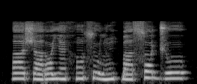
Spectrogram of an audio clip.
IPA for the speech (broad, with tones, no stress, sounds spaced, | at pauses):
a˧ ʃ a˨ ɾ ɔ˧ j ɛ̃˧ h ɔ̃˦ s u˦˨ l ũ˨˦ k͡p a˧ s ɔ˦ d͡ʒ o˦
